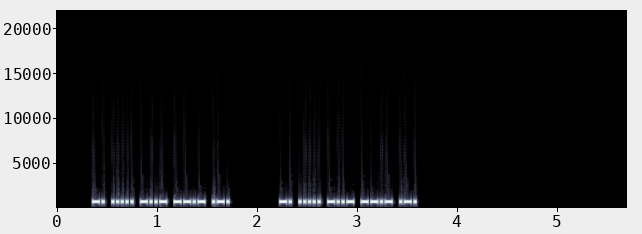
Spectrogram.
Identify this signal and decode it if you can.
Morse code, heard as a keyed tone, about 52 wpm, 700 Hz. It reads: N5XQR N5XQR
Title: USA Call Signs - 5 Characters - Repeated 2x - 50wpm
